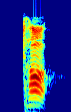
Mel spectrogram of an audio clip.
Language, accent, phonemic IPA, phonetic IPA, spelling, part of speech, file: Armenian, Eastern Armenian, /tʰo/, [tʰo], թո, noun, Hy-թո.ogg
- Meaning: the name of the Armenian letter թ (tʻ)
